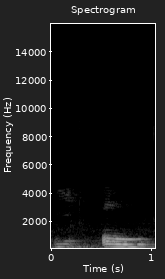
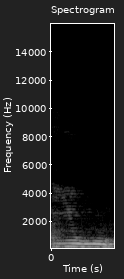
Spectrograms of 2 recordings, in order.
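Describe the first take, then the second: First: "E O" ending in an oh sound; the corrected "E O" with an oh ending; correct vowel blend. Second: "E U" ending in an oo sound; the mistaken "E U" with an oo ending; wrong vowel blend. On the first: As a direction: say "E O" as ee, then a rounded oh. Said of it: "but it's E O". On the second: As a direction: say "E U" as ee gliding to oo. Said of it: "it's not E U". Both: Shown as a demonstration.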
